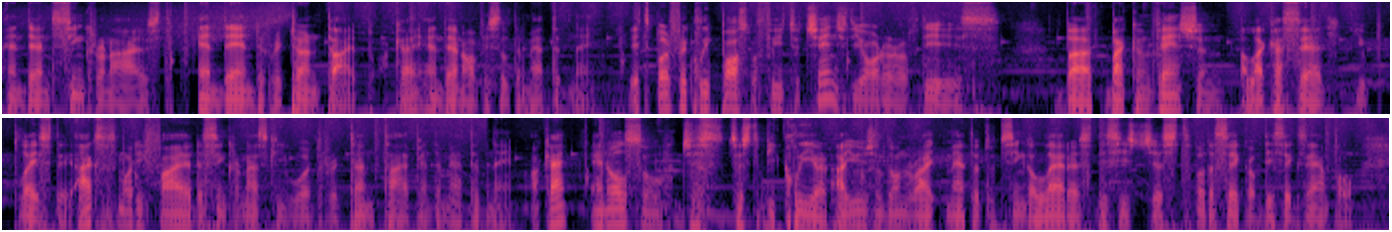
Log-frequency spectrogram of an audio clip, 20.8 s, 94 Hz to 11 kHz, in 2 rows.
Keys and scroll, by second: 1.6 ctrl+shift+Left, 5.2 ctrl+shift+Left, 5.9 ctrl+x, 7.8 Delete, 9.2 ctrl+z, 10.5 ctrl+z, 14.7 ctrl+s, 16.8 ctrl+shift+Left.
